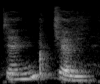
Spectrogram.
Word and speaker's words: चंचल: लिखने में अनुस्वार लगाएंगे, लेकिन जिस वर्ण का वो होगा पंचमाक्षर उस वर्ण का उच्चारण कहेंगे।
